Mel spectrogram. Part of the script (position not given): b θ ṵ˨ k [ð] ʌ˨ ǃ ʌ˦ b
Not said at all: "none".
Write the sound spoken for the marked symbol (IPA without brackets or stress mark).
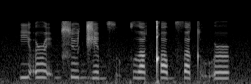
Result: ð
